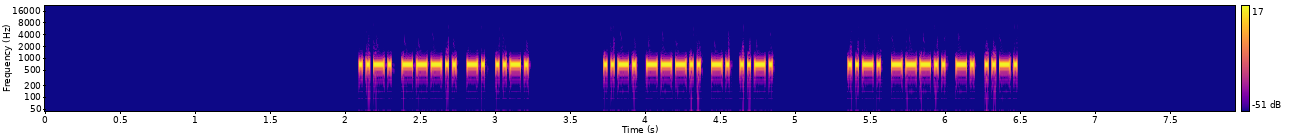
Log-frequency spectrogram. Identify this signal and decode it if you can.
Morse code, heard as a keyed tone, about 53 wpm, 700 Hz. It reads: F8NF F8NF F8NF
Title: DXCC-100 Call Signs - 4 Characters - Repeated 3x - 50wpm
